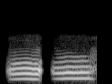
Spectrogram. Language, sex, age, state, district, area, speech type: Assamese, female, 18-30, Assam, Dhemaji, rural, conversation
